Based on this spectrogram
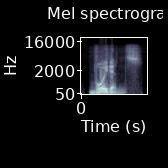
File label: "voidance", American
